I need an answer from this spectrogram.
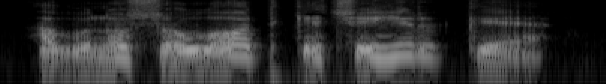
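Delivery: weepy, whiny, tearful, creaky voice. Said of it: "спитав плаксивим голосом".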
